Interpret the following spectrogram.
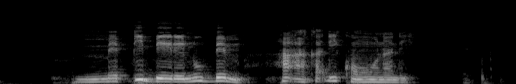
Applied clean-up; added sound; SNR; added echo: none; none; none; none.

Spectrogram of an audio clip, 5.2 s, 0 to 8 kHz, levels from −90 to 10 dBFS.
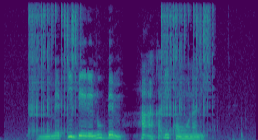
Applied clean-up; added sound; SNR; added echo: none; Fart; 13 dB; none.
